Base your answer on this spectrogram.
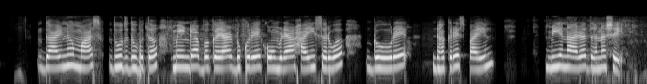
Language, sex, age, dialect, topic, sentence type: Marathi, female, 31-35, Northern Konkan, agriculture, statement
